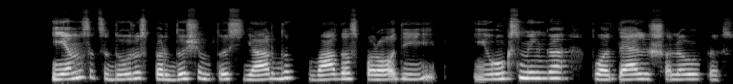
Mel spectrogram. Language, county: Lithuanian, Klaipėda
